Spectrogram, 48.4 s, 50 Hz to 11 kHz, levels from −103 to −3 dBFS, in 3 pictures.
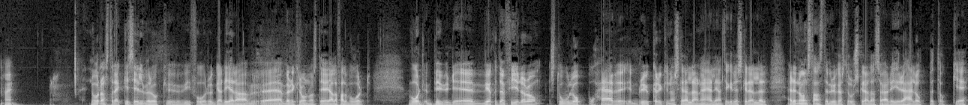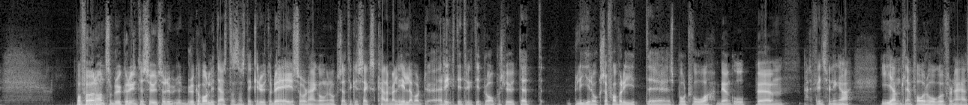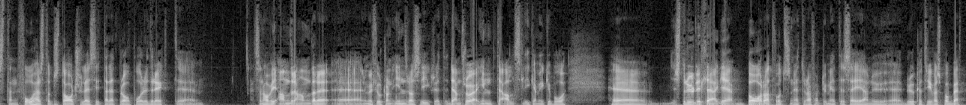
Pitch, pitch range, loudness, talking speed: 105 Hz, 95-115 Hz, -22 LUFS, 185 wpm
